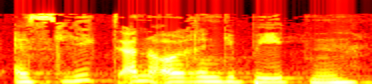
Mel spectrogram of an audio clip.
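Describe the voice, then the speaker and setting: A woman's voice: mid-range voice, moderate pace, a little mellow, slightly rough. A woman works as a live interpreter, relaying a sermon phrase by phrase. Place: large reverberant hall, beside the preacher. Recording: long hall reverb.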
